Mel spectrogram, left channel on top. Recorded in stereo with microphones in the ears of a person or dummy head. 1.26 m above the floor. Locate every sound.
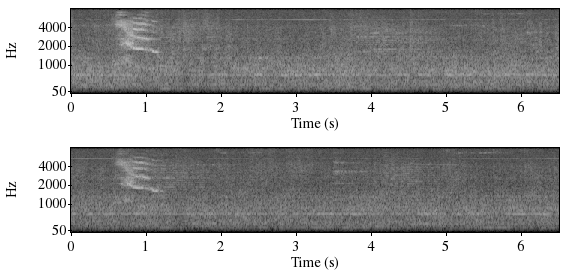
0.5 s a cat meowing: 50° left (ahead or behind), 8.5 m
